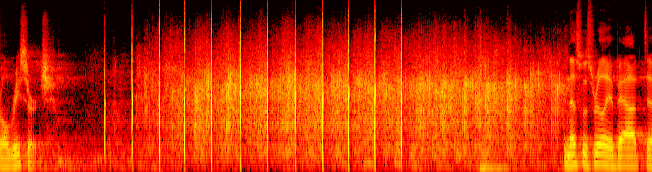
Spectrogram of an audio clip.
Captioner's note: applause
